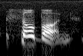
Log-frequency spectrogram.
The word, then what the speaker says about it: Sorbonne: Sorbonne.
